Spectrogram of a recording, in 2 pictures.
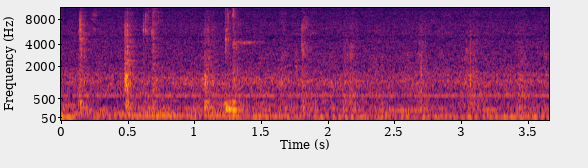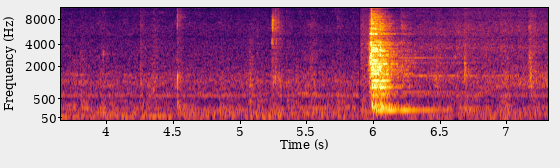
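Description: Close-up chewing with small scattered crunchy clicks, then one sharp clink with a short ring about six seconds in as a drinking glass is picked up from the table.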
